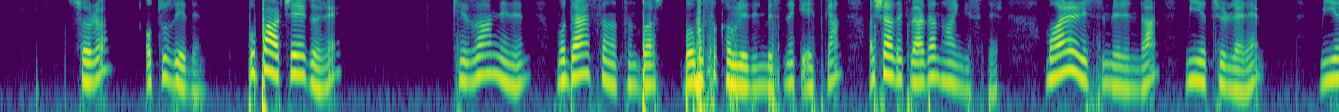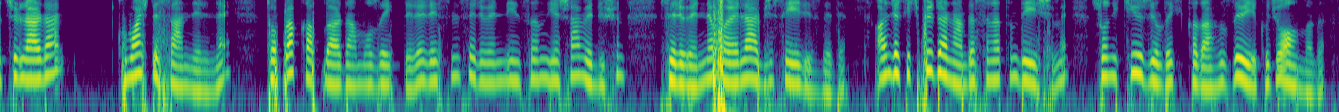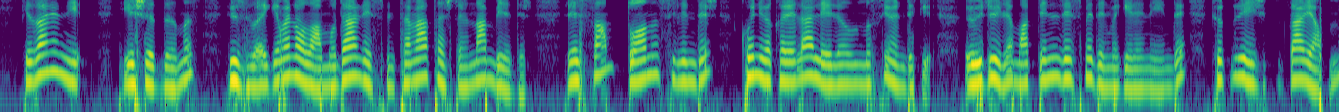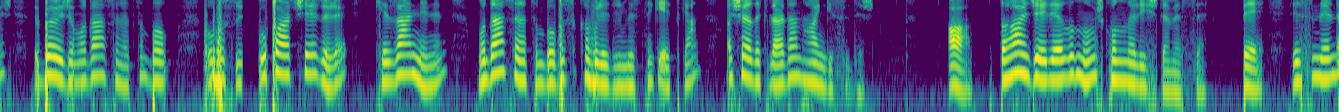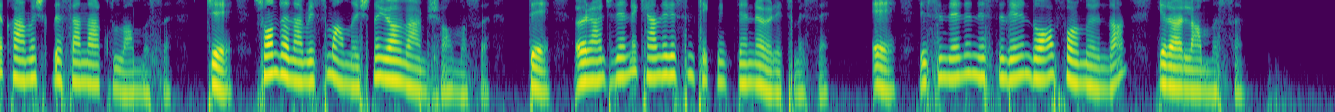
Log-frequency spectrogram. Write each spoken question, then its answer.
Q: Bu parçaya göre Kezanne'nin modern sanatın babası kabul edilmesindeki etken aşağıdakilerden hangisidir?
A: Yanıt: Ceyhan. Son dönem resim anlayışına yön vermiş olması.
